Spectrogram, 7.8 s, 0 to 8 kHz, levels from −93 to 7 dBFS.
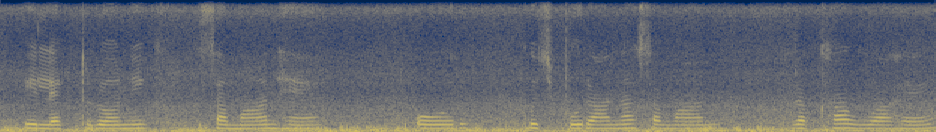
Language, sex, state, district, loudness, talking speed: Hindi, female, Haryana, Charkhi Dadri, -15 LUFS, 75 wpm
